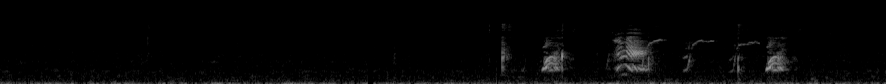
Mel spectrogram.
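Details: Female pet guinea pig asking for what she wants: after several quiet seconds, a run of about six short squealing squeaks, the loudest and longest midway, with faint room noise underneath.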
